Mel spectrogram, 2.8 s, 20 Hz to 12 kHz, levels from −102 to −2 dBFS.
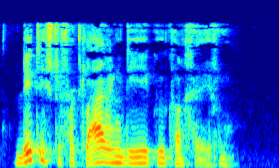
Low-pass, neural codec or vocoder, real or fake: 7.2 kHz; none; real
